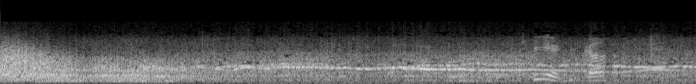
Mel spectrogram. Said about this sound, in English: Possibly be thunder. It sure sounds like a storm coming up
